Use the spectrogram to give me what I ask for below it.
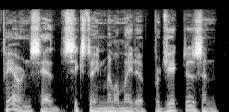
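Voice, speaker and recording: An older man in casual chat, speaking in a measured, reminiscing way with hesitant fillers. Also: fairly low pitch, lively intonation, dry recording, clean studio sound. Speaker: co-host.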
